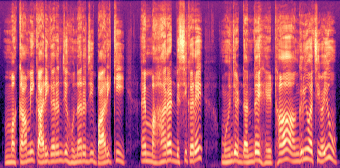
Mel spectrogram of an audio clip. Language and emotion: Sindhi, surprised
